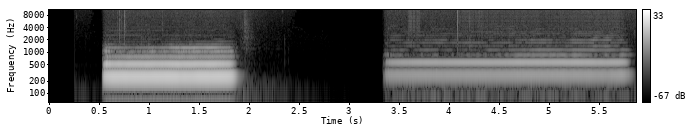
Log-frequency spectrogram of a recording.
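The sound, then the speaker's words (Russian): A brass horn holds two long, steady tones separated by a short pause, played without pressing the valves, the second slightly higher and thinner-sounding, as the hand moves in and out of the bell. No one speaks. “Так, мы играем тон с рукой и без руки, не нажимая клапаны.”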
